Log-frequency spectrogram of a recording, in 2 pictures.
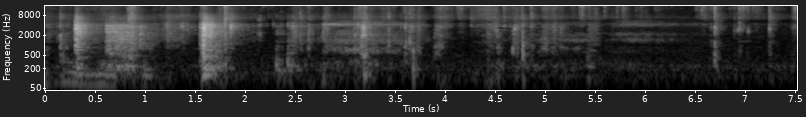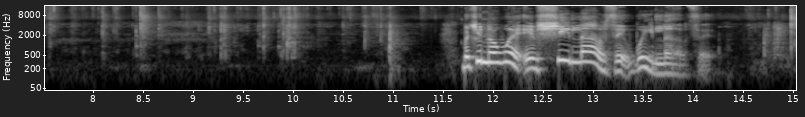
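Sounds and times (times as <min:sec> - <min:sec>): paper cards rustling: 0:00.0 - 0:11.5.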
